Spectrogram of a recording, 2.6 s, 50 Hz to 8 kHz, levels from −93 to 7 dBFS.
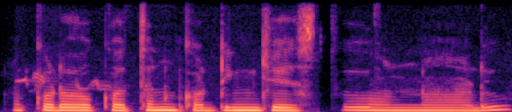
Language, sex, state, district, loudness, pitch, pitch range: Telugu, female, Andhra Pradesh, Annamaya, -14 LUFS, 200 Hz, 195-205 Hz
